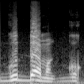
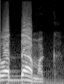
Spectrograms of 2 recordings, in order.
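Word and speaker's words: قدامك: এখানে বলে কুদ্দামক মানে গুদ্দামাক কফকে সৌদিরা গাইন বলে আর মিশরীরা কফকে হামজা বলে আমরা মিশরী ভাষায় বলি গুদ্দামাক আমরা মিশরী ভাষায় বলি অদ্দামাক আমরা মিশরীরা অদ্দামাক বলি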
